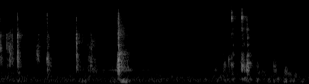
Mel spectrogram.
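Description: Someone types on a computer keyboard while setting up a PuTTY connection: scattered bursts of crisp, close key clicks with short pauses between them, fairly quiet, with no talking.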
